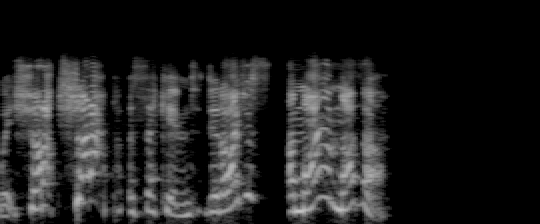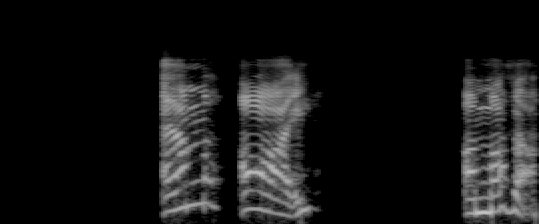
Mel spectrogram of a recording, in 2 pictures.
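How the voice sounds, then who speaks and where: A woman's voice: a little high, animated, a bit bright, no echo, highs cut off. A woman playing an agitated, pleading psychiatric patient with an Australian accent in a dramatic stage monologue, volatile and repeating herself. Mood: shocked confusion. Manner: volatile, confrontational, halting and repeating.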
